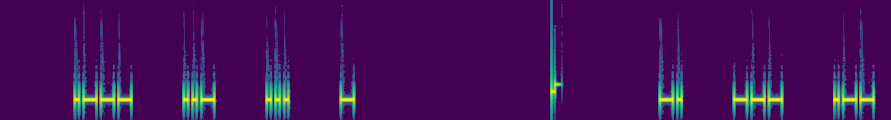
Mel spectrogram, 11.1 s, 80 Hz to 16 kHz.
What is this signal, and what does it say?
Morse code, heard as a keyed tone, about 22 wpm, spaced as for 10 wpm, 700 Hz. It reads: JUST NOW
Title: 4x Character Spacing - Top 500 Words - 22wpm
